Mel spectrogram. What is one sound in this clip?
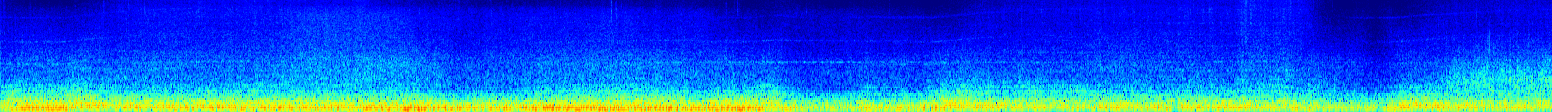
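A heavy vehicle's engine rumbles steadily as it drives over rough ground.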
